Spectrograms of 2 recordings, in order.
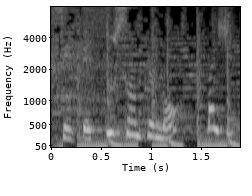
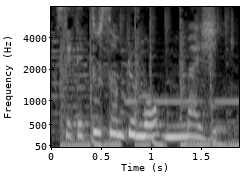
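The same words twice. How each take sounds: First: The pitch of the voice varies. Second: The speed of the voice varies. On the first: "varier la hauteur" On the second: "Et la vitesse de notre voix"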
